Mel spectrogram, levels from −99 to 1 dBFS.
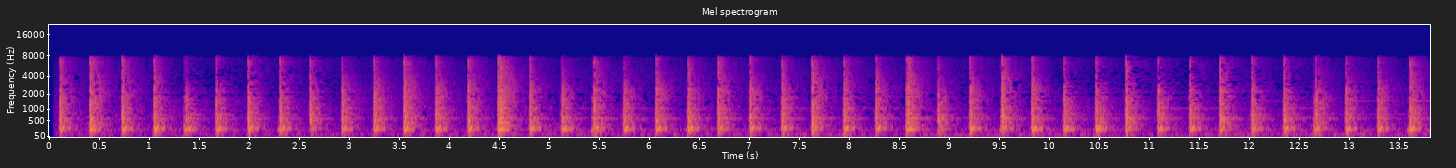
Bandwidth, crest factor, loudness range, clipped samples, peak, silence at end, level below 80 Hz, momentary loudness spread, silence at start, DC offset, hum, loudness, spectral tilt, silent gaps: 8.4 kHz; 22 dB; 2 LU; under 0.1%; -14 dBFS; 0 s; -62 dBFS; 6 LU; 0.1 s; under 0.1%; none; -37 LUFS; -4.5 dB/octave; none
